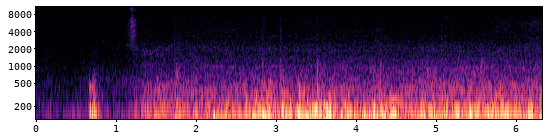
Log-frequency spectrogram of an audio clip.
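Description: Low, steady rumble of a car on the move, engine and road noise heard from inside the cabin. It starts about a second in, after a moment of dead silence.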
